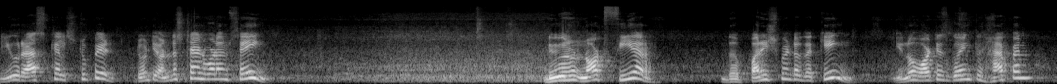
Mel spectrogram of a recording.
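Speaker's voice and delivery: high, furious, angry scolding. Storyteller voices the king rebuking Jadabharat, mock-angry scolding. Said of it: "That angered the king further".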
